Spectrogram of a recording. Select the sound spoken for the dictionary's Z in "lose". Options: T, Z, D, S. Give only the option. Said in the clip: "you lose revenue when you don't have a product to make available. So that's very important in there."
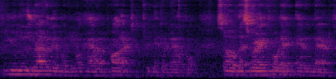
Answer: Z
